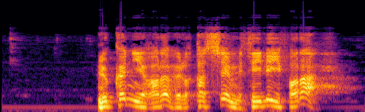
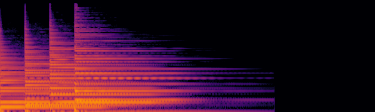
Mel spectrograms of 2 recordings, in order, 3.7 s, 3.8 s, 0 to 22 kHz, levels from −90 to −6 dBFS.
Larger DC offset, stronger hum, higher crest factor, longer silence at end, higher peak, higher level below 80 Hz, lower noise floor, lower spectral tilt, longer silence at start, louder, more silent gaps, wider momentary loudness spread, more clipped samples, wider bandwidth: neither; neither; about the same, 14 dB vs 18 dB; second, 0.25 s vs 1.8 s; first, 0 dBFS vs -14 dBFS; about the same, -46 dBFS vs -50 dBFS; second, -51 dBFS vs -65 dBFS; second, -3.5 dB/octave vs -5 dB/octave; first, 1 s vs 0 s; first, -12 LUFS vs -28 LUFS; neither; second, 6 LU vs 13 LU; neither; second, 9.6 kHz vs 17 kHz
